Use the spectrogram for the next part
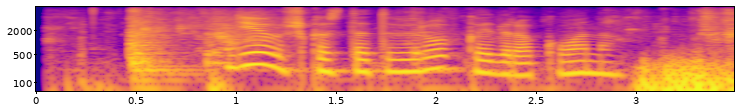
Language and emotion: Russian, neutral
